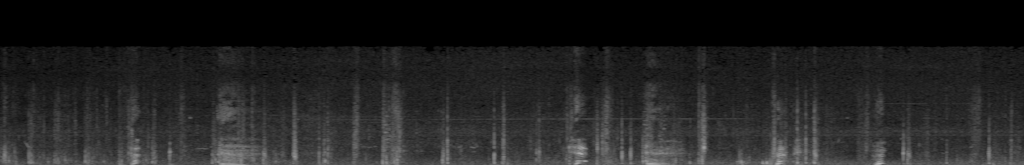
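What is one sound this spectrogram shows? Hands and feet scrape and knock against rock during a climb.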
